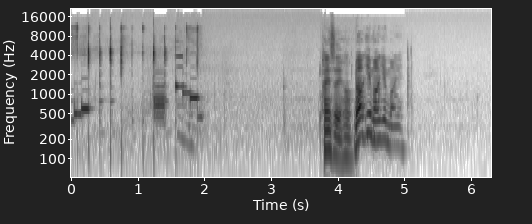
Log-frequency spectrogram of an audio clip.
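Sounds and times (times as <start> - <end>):
phone ringing with electronic ringtone during interview: 1.3 - 2.0
speech: 3.8 - 5.1.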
